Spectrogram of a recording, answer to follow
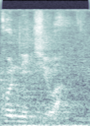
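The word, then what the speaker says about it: こんにちは: رغم انه هذه اصلا ايما هي ها ما تنطق إيما هي ها تنطق كونيتشيوا.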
